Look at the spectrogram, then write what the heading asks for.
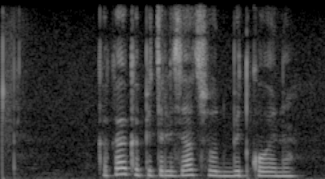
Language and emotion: Russian, neutral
